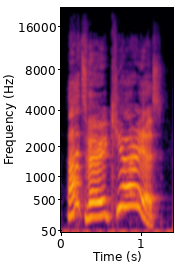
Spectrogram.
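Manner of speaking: high, loud plaintive turtle; a high wailing creature voice; Mock Turtle voice.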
